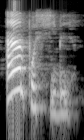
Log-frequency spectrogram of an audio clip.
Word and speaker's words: impossible: ضده غير ممكن أو impossible. هنا عندي IM ولكن كنقراو هاد un.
